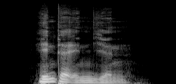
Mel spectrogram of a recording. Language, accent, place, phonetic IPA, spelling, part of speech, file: German, Germany, Berlin, [ˈhɪntɐˌʔɪndi̯ən], Hinterindien, proper noun, De-Hinterindien.ogg
- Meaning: a peninsula in Southeast Asia; Indochina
